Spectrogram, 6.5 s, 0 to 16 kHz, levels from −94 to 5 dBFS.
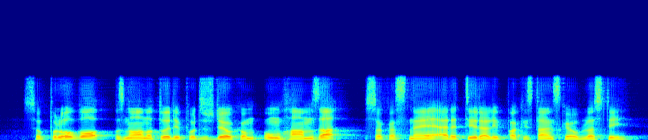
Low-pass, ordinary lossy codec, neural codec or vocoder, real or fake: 7.2 kHz; none; codec, 16 kHz, 0.3 kbps, FocalCodec; fake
